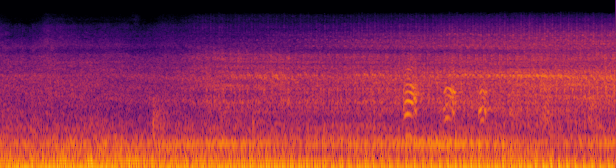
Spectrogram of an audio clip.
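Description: Large adventure-touring motorcycle engine idling steadily close by, an even low rumble.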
